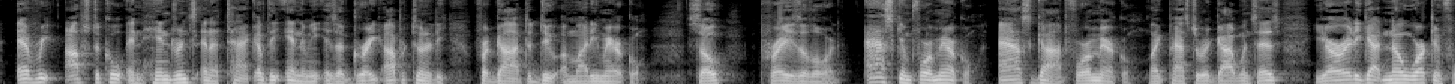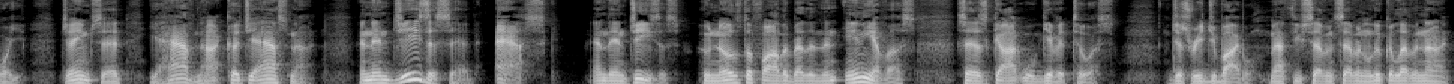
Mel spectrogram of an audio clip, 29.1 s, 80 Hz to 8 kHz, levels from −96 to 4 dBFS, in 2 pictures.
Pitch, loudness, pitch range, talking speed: 100 Hz, -19 LUFS, 95-120 Hz, 185 wpm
